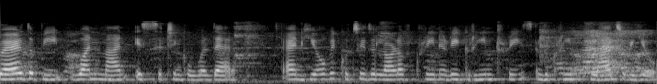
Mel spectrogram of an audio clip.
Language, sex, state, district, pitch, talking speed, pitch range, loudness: English, female, Punjab, Pathankot, 235 Hz, 235 wpm, 220-240 Hz, -21 LUFS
